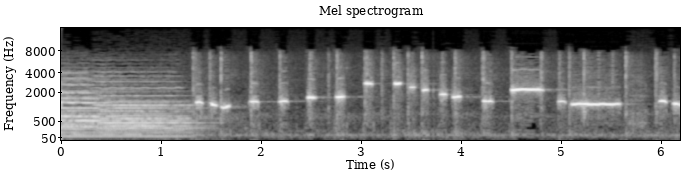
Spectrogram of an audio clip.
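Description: The orchestral score fades out in the first second or so. After it comes a whistled tune of short, clipped notes that step up and down, with a couple of longer held notes near the end.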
